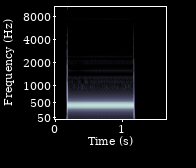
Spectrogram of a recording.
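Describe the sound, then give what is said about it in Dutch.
A phone call being placed sounds one steady, mid-pitched electronic tone lasting about a second, clean and alone before it cuts off. “ik ga haar nu bellen”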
